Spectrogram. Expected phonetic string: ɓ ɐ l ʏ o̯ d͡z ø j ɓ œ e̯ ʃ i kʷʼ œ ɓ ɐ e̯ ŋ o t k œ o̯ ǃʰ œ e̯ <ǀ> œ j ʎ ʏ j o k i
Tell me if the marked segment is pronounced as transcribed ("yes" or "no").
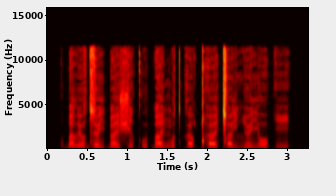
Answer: yes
